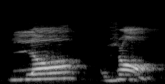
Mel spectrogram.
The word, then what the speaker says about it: Laurent: french song if song l a u r e n t law wrong like in english we say laurent isn't it in french it is law wrong long wrong eve song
